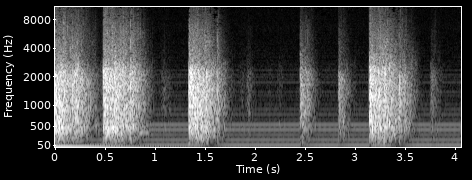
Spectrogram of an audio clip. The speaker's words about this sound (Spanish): Dale el aplauso a Él, se lo merece.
